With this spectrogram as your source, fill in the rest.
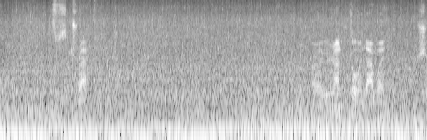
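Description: A man speaks briefly and calmly into a microphone.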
